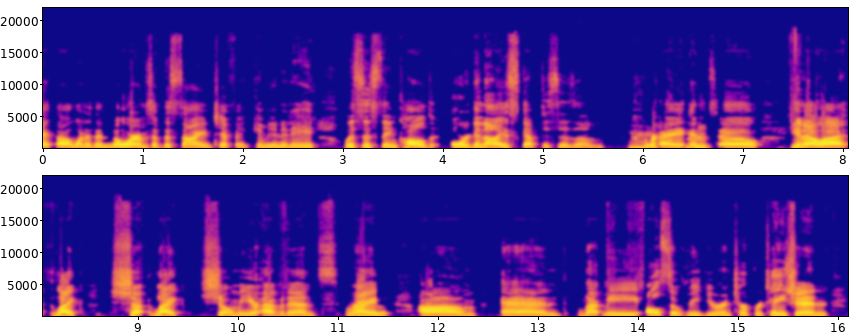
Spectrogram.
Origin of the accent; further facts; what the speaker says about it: New York, United States; Yeah, and as a New Yorker, I would have just said love it.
